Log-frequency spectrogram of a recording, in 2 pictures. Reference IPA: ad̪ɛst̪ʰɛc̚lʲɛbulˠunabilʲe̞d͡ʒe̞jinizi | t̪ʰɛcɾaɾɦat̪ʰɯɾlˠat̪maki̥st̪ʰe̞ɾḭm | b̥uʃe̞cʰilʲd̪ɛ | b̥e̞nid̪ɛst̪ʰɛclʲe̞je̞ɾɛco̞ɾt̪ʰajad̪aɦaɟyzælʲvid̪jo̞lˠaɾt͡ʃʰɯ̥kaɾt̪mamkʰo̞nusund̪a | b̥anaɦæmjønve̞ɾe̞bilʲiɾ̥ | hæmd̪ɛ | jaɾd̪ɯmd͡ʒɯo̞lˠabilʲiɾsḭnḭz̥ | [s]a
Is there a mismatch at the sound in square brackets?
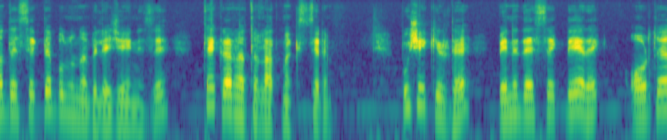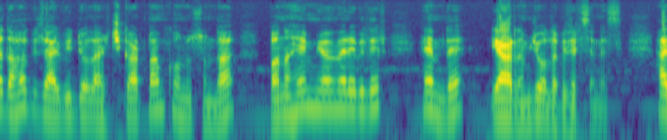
yes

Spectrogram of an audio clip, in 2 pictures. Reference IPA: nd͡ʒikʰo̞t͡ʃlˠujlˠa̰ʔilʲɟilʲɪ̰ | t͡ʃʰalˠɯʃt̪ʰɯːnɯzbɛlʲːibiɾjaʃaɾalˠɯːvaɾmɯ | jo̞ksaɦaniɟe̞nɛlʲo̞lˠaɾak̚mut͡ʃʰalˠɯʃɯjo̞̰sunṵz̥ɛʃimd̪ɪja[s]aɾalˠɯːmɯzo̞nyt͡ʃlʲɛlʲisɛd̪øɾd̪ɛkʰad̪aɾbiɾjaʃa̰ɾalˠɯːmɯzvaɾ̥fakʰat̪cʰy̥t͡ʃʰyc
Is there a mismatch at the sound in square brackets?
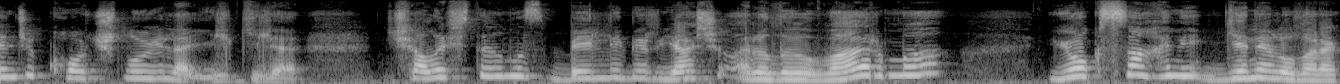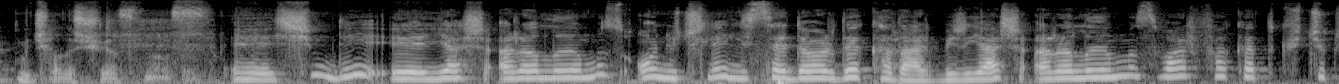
yes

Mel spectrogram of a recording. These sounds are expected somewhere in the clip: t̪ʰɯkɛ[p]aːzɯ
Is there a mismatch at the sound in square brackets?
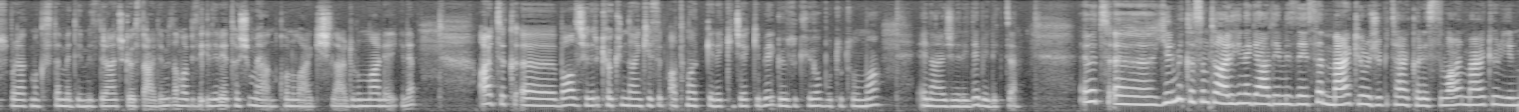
yes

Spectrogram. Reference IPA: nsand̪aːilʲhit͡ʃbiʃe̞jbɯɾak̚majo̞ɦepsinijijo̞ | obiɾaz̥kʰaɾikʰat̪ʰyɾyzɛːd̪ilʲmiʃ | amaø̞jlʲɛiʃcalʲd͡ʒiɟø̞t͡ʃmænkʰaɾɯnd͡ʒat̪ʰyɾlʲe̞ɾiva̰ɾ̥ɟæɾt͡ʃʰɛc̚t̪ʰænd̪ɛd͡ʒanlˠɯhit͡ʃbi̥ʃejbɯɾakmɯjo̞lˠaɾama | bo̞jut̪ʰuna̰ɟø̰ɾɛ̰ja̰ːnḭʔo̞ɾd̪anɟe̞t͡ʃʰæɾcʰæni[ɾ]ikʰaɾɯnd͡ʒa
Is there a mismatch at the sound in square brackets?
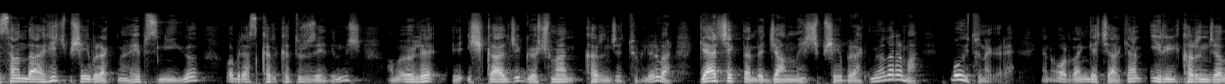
no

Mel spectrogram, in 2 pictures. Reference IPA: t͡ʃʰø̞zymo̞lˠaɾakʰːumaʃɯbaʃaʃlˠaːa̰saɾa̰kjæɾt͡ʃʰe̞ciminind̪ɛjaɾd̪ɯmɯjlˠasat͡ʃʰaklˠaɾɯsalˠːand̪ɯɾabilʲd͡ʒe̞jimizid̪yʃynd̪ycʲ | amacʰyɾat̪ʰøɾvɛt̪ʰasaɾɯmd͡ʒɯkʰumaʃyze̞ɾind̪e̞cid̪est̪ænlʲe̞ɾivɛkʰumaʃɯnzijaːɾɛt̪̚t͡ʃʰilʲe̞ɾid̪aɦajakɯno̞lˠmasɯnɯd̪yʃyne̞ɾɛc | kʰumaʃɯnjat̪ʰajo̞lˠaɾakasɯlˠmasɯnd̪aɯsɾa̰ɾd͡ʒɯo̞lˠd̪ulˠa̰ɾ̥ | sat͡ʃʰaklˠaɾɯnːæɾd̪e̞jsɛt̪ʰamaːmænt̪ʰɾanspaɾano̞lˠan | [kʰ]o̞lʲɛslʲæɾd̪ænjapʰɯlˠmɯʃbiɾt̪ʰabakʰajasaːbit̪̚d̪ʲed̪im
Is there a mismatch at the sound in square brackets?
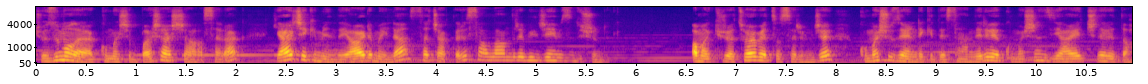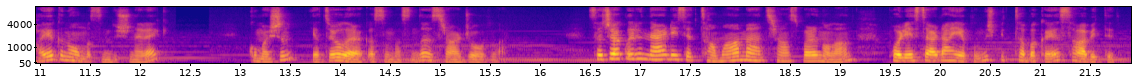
yes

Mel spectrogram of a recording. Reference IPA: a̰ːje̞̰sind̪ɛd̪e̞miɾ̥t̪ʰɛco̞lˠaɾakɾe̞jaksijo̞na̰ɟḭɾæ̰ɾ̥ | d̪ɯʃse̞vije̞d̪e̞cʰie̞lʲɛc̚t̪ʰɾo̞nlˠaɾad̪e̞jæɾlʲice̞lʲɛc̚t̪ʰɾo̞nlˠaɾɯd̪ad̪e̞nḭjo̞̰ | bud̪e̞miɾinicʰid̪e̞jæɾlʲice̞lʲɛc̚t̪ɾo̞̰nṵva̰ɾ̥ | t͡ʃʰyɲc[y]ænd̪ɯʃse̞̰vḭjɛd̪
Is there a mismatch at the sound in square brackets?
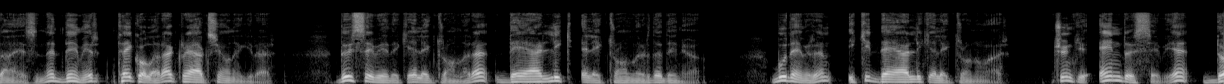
no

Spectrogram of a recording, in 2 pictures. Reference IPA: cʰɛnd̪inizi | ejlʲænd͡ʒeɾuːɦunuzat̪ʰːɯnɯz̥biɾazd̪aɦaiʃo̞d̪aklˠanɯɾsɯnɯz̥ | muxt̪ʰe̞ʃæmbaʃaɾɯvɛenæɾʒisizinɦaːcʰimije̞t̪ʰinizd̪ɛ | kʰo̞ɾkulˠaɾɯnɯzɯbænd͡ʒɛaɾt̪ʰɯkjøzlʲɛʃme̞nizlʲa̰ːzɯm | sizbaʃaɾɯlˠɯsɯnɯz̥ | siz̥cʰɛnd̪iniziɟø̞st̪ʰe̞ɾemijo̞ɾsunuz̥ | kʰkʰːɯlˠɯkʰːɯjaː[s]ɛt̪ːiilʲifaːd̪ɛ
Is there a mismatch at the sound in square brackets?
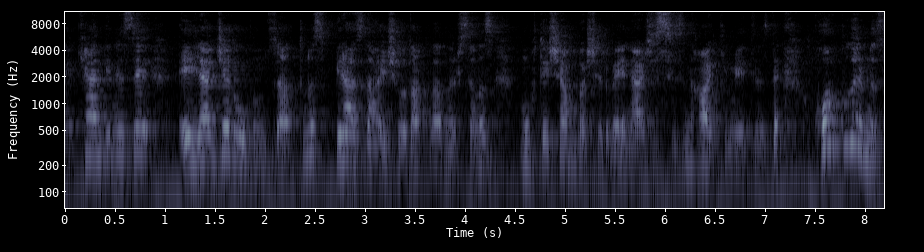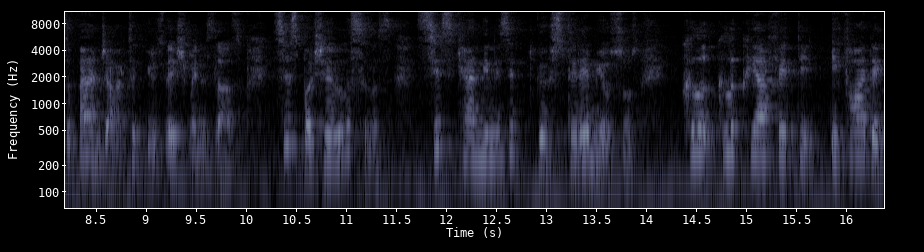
yes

